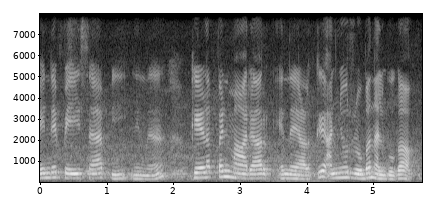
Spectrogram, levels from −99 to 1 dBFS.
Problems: continuous background conversations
